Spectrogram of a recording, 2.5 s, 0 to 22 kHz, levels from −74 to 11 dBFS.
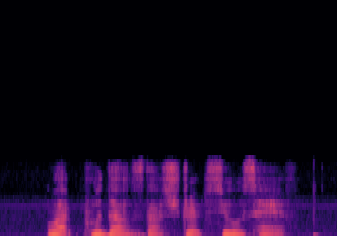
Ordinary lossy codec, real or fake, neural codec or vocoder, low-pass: none; real; none; 7.2 kHz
